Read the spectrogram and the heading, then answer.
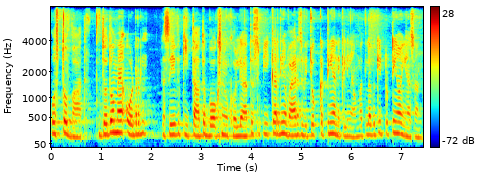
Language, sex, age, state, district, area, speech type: Punjabi, male, 18-30, Punjab, Tarn Taran, urban, spontaneous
